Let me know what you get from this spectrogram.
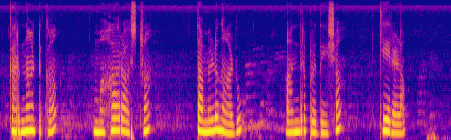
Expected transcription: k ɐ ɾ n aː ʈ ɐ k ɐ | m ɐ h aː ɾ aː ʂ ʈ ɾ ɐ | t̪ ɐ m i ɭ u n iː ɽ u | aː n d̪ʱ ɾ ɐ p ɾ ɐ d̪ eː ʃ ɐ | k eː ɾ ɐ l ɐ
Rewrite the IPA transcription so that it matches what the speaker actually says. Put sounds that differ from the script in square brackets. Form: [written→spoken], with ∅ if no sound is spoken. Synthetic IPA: k ɐ ɾ n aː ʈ ɐ k ɐ | m ɐ h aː ɾ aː ʂ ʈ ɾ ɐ | t̪ ɐ m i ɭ u n [iː→aː] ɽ u | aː n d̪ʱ ɾ ɐ p ɾ ɐ d̪ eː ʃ ɐ | k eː ɾ ɐ [l→ɭ] ɐ

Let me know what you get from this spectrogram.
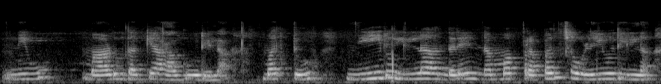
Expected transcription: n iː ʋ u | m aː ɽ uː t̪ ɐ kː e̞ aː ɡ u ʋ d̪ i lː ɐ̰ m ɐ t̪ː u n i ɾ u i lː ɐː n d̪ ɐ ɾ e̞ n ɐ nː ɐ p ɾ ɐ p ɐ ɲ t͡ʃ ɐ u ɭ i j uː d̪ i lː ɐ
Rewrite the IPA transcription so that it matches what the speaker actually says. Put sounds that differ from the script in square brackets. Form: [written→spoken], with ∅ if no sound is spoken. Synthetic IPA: n iː ʋ u | m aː ɽ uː [t̪→d̪] ɐ kː e̞ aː ɡ u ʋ d̪ i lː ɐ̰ m ɐ t̪ː u n [i→iː] ɾ u i lː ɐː n d̪ ɐ ɾ e̞ n ɐ [nː→mː] ɐ p ɾ ɐ p ɐ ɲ t͡ʃ ɐ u ɭ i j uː d̪ i lː ɐ

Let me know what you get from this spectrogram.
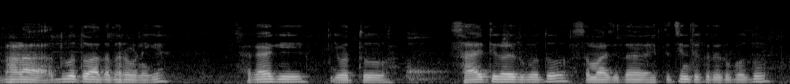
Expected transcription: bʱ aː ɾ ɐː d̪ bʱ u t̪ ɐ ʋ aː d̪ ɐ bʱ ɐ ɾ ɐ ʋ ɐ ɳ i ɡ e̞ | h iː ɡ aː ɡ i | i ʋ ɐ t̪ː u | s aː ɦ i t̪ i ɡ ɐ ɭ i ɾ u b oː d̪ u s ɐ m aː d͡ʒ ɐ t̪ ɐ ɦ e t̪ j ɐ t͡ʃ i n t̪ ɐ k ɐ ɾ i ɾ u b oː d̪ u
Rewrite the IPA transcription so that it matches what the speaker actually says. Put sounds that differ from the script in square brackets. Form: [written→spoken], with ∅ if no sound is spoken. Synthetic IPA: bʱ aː [ɾ→ɭ] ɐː d̪ bʱ u t̪ ɐ ʋ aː d̪ ɐ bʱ ɐ ɾ ɐ ʋ ɐ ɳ i ɡ e̞ | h [iː→aː] ɡ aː ɡ i | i ʋ ɐ t̪ː u | s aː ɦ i t̪ i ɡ ɐ ɭ i ɾ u b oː d̪ u s ɐ m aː d͡ʒ ɐ [t̪→d̪] ɐ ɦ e t̪ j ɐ t͡ʃ i n t̪ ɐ k ɐ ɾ i ɾ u b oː d̪ u

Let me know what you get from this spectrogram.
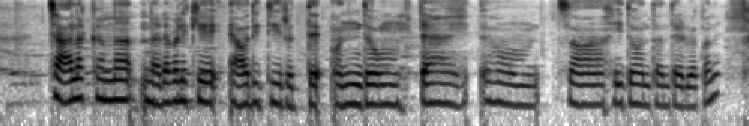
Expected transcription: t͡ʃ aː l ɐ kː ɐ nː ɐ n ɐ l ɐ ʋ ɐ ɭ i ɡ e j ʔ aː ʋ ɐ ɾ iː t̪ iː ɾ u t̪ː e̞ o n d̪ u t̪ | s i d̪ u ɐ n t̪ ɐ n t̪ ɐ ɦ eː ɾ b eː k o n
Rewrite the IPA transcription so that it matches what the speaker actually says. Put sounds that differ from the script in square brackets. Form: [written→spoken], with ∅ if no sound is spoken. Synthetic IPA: t͡ʃ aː l ɐ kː ɐ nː ɐ n ɐ [l→ɽ] ɐ ʋ ɐ ɭ i [ɡ→k] e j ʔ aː ʋ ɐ ɾ iː t̪ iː ɾ u t̪ː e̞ o n d̪ u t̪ | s i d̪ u ɐ n t̪ ɐ n t̪ ɐ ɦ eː [ɾ→ɭ] b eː k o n

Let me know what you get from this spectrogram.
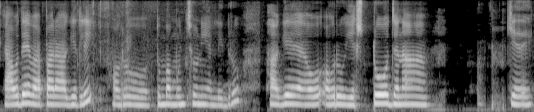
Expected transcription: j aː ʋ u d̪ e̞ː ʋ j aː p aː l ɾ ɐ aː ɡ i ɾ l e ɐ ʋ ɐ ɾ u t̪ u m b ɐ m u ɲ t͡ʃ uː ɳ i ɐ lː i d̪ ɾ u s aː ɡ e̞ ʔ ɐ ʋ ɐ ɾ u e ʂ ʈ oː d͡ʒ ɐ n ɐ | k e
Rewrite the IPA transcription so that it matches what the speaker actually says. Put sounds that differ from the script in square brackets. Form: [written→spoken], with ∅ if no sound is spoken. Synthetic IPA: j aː ʋ u d̪ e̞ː ʋ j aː p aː [l→∅] ɾ ɐ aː ɡ i ɾ l [e→i] ɐ ʋ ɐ ɾ u t̪ u m b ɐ m u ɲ t͡ʃ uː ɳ i ɐ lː i d̪ ɾ u [s→h] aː ɡ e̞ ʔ ɐ ʋ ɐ ɾ u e ʂ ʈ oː d͡ʒ ɐ n ɐ | k e

